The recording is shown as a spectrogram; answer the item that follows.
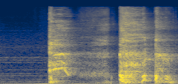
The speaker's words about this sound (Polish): Ciągle mnie jeszcze trzyma. Ale już puszcza. Już jest kaszel mokry, tak zwany.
